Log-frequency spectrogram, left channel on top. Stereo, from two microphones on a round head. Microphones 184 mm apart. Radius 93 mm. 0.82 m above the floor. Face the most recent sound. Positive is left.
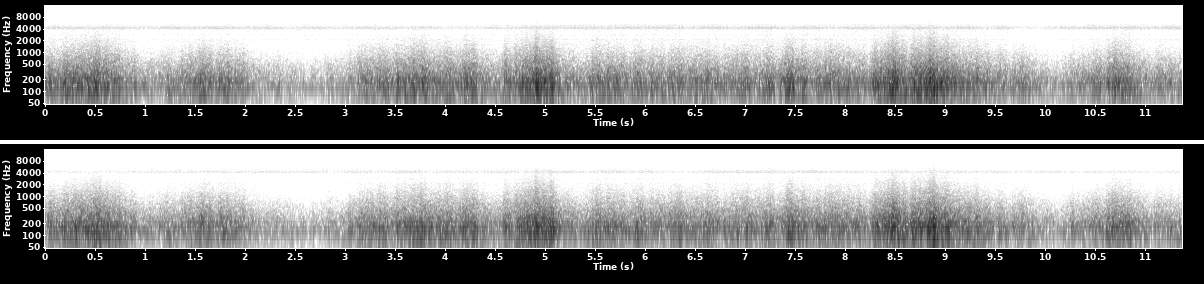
No sound to turn to.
